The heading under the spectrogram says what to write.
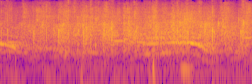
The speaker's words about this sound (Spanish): Le aplaudimos.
